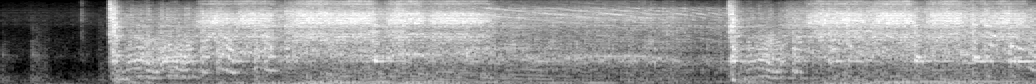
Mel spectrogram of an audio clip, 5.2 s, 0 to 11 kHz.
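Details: 1992 Chevy C1500 with its original small-block Chevy 350 TBI, recorded just after an intake change with the timing badly set: short crank, then it catches and idles with an uneven stumbling beat; it did not start right; rough running from incorrect ignition timing.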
